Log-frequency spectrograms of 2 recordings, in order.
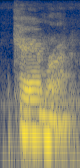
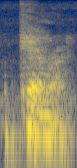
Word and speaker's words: camera: Ok, quatrième mot que nous allons apprendre qui gagne voyelle pas prononcée, c'est camera.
